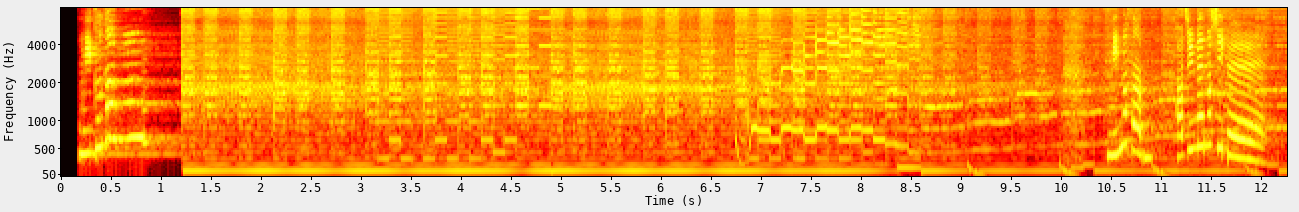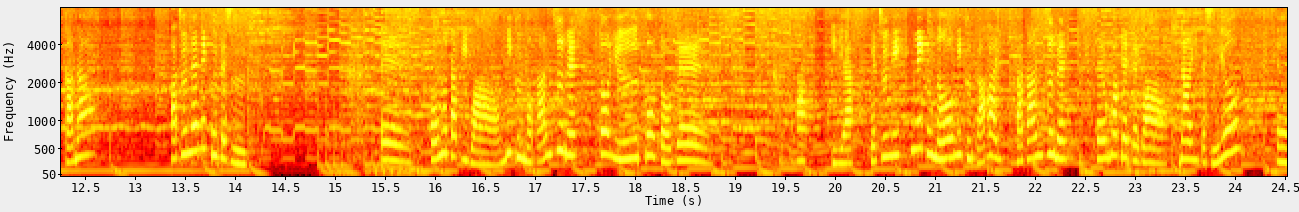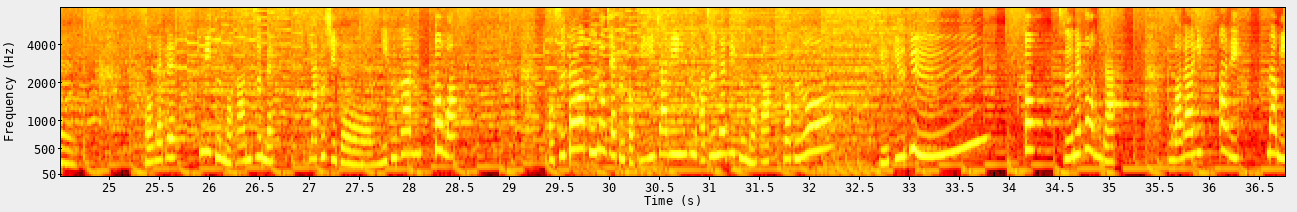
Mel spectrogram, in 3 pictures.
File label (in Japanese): フリートーク; Vocaloid; Hatsune Miku; みくのかんづめ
